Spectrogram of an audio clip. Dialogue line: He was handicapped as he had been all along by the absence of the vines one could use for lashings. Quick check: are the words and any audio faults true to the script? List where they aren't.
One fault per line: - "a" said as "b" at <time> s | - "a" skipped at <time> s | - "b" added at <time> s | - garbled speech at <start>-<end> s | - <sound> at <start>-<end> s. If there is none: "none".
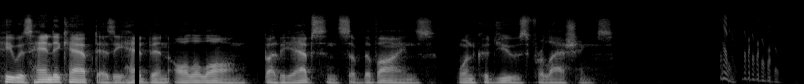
- dropout at 1.3-1.4 s
- chirp at 7.2-7.9 s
